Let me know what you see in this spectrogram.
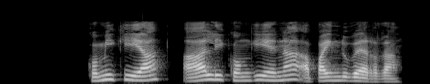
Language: Basque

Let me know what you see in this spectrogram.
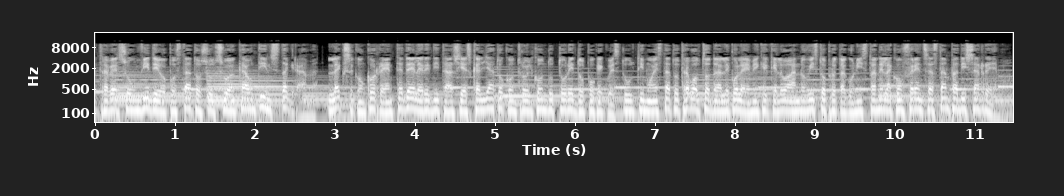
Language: Italian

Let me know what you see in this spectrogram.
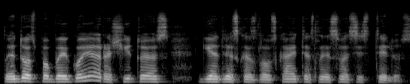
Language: Lithuanian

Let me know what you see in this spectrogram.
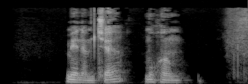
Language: Uzbek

